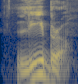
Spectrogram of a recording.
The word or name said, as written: libro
